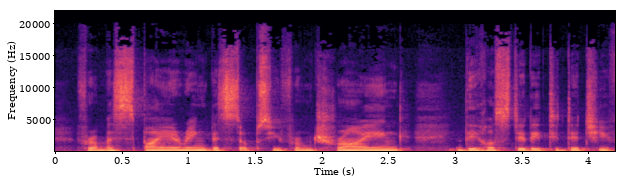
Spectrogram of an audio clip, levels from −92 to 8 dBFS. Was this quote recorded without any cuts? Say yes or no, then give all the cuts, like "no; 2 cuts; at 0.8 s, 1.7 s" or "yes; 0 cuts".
no; 1 cut; at 2.9 s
